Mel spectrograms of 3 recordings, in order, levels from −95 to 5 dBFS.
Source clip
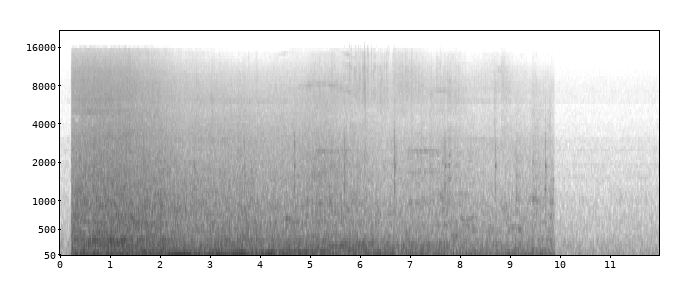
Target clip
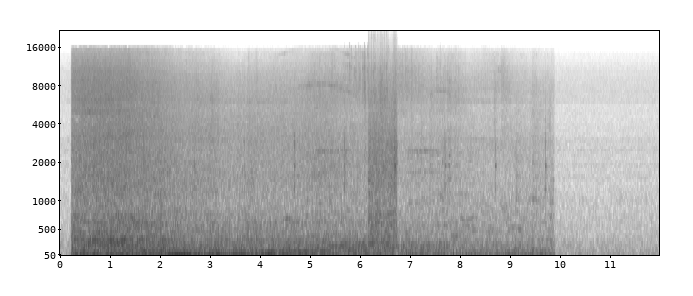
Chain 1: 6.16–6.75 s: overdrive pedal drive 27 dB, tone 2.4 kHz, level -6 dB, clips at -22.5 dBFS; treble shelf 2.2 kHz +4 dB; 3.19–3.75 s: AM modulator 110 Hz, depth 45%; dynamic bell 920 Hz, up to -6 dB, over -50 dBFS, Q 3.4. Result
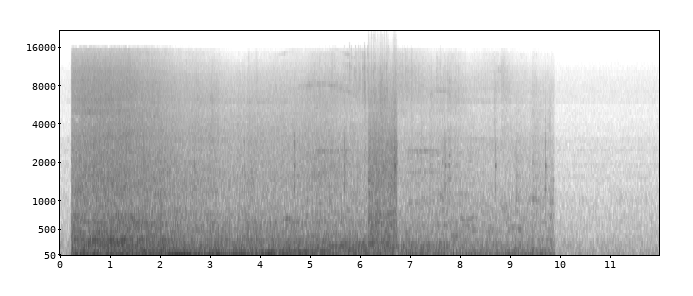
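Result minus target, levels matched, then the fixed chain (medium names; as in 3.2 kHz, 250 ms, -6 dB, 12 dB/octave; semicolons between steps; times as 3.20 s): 4 kHz band -4.5 dB
6.16–6.75 s: overdrive pedal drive 27 dB, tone 2.4 kHz, level -6 dB, clips at -22.5 dBFS; treble shelf 2.2 kHz +12.5 dB; 3.19–3.75 s: AM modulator 110 Hz, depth 45%; dynamic bell 920 Hz, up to -6 dB, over -50 dBFS, Q 3.4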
